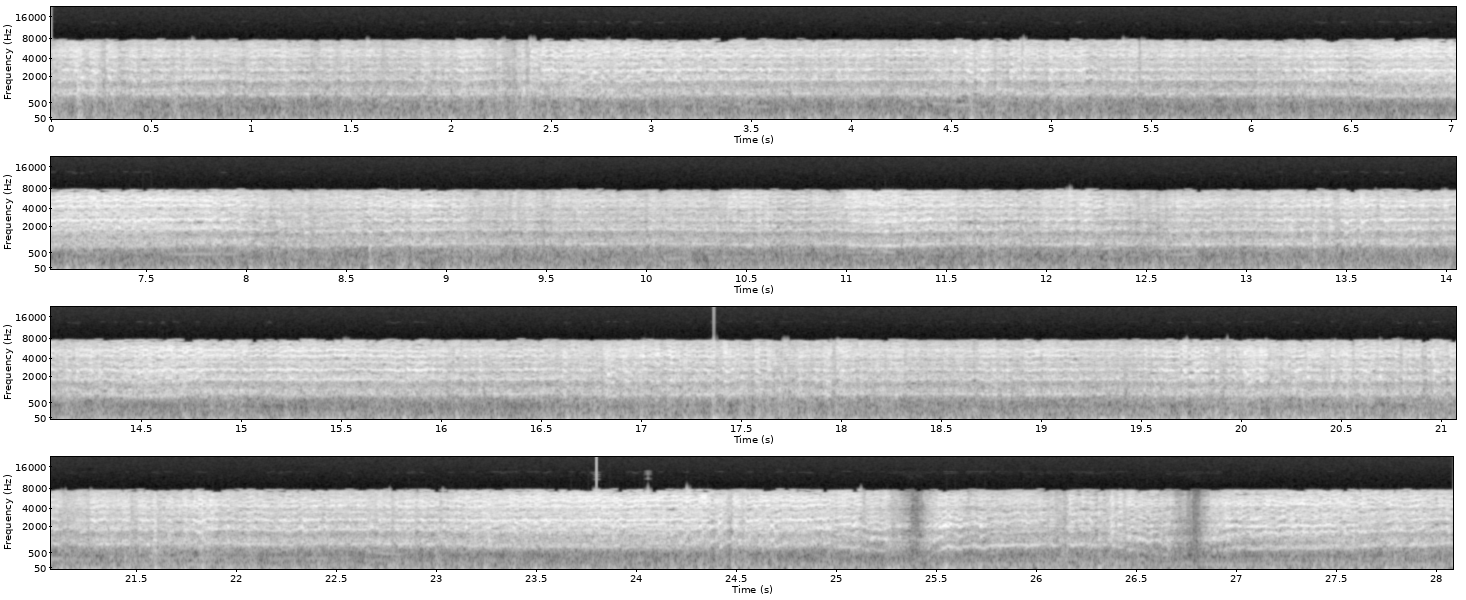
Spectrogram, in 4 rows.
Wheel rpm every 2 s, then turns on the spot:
230, 220, 230, 220, 230, 230, 230, 230, 230, 230, 230, 230, 170, 150.
none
